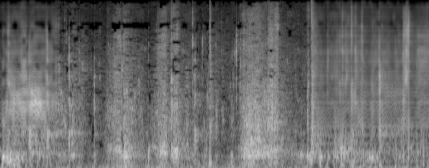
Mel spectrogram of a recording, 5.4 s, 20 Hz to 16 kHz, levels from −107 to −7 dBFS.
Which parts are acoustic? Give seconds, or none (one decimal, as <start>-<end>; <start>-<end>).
0.7-3.9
